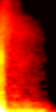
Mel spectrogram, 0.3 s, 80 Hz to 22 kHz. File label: BD, Bassdrums, Roland TD-20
